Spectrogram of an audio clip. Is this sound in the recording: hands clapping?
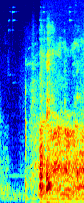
no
